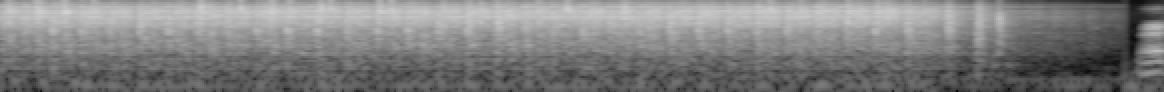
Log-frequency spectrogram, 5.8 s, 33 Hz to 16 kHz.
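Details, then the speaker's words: 2012 Chevy Malibu 2.4 Ecotec that died while driving, with a P0341 camshaft sensor code: the starter cranks at about three and a half even beats a second for five seconds and never catches; a crank-no-start traced to a jumped timing chain. "so i got a no start and i have a camshaft sensor code but apparently it's working well"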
